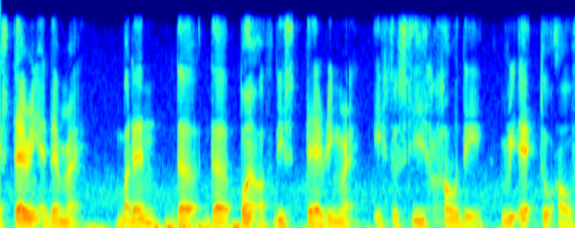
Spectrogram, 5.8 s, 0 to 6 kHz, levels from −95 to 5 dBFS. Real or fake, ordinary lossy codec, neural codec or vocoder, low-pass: real; none; none; 5.4 kHz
